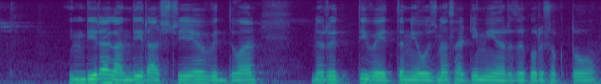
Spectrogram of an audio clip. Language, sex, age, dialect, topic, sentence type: Marathi, male, 18-24, Standard Marathi, banking, question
